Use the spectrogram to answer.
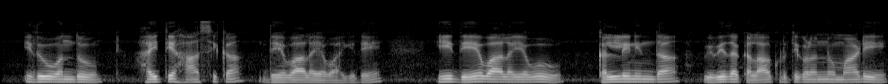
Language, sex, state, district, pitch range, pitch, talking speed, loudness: Kannada, male, Karnataka, Dharwad, 110-125 Hz, 120 Hz, 90 wpm, -24 LUFS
